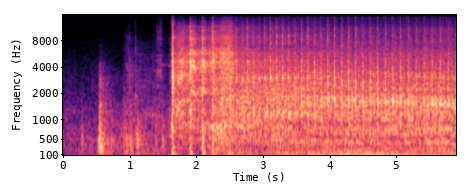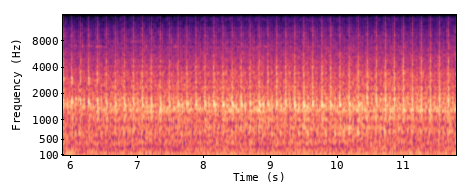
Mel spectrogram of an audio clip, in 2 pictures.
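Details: Chevrolet Lanos 2006, 1.5 petrol, manual, FWD, 342,000 km: after the start, a fast, even tick of three to four per second rides over the idle from one valve. Valve train tapping, found to be a poor-quality, worn rocker arm.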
